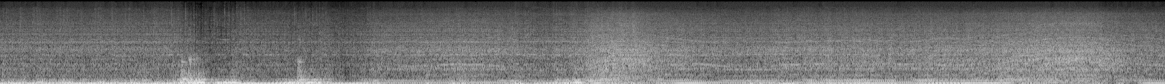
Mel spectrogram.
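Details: 2008 Cadillac CTS 3.6L direct-injection V6, six months after timing chain replacement: stumbling, surging, erratic running with hard catching from bad cam phasers. Fixed by replacing all four phasers and the camshaft thrust washer.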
